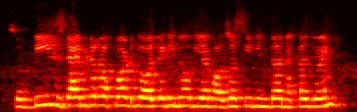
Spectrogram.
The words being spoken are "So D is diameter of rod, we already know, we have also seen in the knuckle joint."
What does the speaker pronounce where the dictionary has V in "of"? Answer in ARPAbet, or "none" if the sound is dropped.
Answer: P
